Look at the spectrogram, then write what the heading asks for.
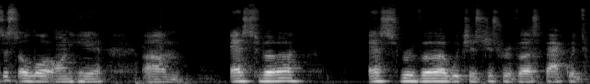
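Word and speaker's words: ESREVER: S-Rever, which is just reverse backwards, which is a track which I found this on my computer, and it was the original track I made for my short film S-Rever, which is technically, it's reverse, written in reverse.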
